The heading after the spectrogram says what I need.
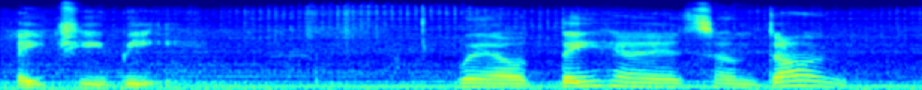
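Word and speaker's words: H-E-B: And then I had It's H EB people. It's not Hebrew. It's pronounced H EB.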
